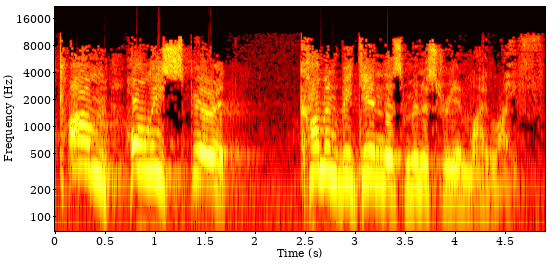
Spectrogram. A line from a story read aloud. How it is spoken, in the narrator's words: cried out with fervent hearts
